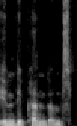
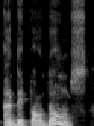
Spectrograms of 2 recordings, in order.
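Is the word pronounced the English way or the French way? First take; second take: English; French. First: The word is pronounced the English way. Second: The word is pronounced the French way. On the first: "I couldn't pronounce it in the English way until one day" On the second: "in French, you say indépendance"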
